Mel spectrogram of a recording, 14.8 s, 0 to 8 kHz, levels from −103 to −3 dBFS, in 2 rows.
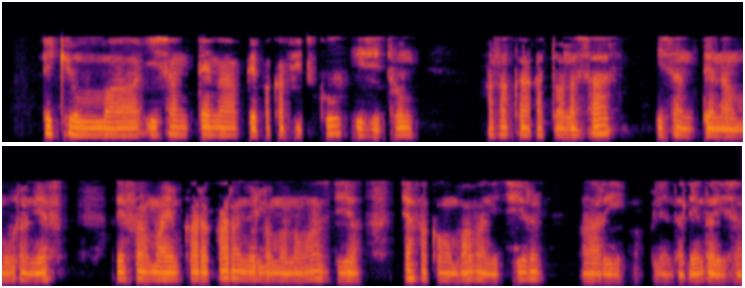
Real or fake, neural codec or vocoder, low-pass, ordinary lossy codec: real; none; 7.2 kHz; AAC, 16 kbps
